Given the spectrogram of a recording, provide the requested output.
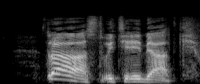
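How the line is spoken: False voice. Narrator (Russian): фальшивым голосом отзвалась

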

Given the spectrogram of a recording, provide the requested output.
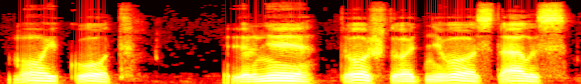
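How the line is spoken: Hollow, broken voice. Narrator (Russian): глухо надломленным голосом сказал Джордж

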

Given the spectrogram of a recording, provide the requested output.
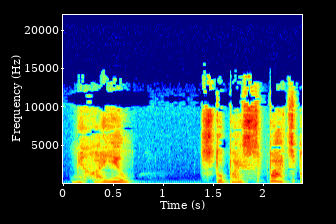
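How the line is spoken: Hissing. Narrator (Russian): прошипела я

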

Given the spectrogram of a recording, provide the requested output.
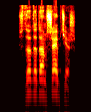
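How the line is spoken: Shouting from behind. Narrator (Russian): крикнул сзади колдун

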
